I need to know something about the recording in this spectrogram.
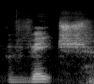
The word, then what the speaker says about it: Veitch: Rick Veitch Veitch Vetch. I've heard it pronounced so many different ways. I think it's Vetch Rick Vetch is the writer.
